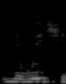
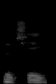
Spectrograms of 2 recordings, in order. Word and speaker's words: Nuichi: I would say from the right side, Vendetta name, Cyrenix, Noctron, and Nuichi, not Nuchi. So guys, that's just her name. That's her how to say her name, Nuichi.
